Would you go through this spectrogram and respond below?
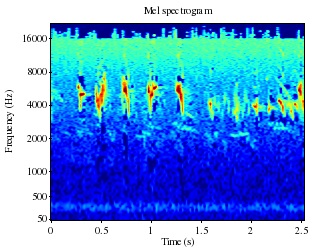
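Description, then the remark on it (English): A high, tinkling song of a male horned lark hovering on fluttering wings in a large circle 100 feet above the ground: a few spaced chirps speeding into a rapid, jumbled twitter, bright and fairly faint over a low steady hum. “The song is coming from above, as a male horned lark hovers on fluttering wings, describing a large circle 100 feet above the ground.”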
